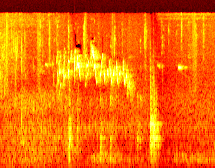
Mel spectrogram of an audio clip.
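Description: A small bird singing a quick run of high twittering notes for about two seconds, over steady outdoor background noise. A few short knocks and rustles, the loudest about three seconds in.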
